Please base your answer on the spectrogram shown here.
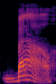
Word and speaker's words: bow: We pronounced bow because here this word is a verb. Okay? If we use this same word as a noun, okay, I have this note here. Bow as a verb versus bow as a noun. Okay? The noun is pronounced bow.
